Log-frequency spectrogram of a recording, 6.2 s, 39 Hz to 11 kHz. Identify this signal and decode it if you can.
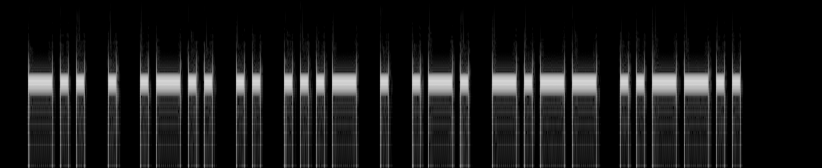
Morse code, heard as a keyed tone, about 19 wpm, 700 Hz. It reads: DELIVERY?
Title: Sentences from Top 1500 Words 20wpm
